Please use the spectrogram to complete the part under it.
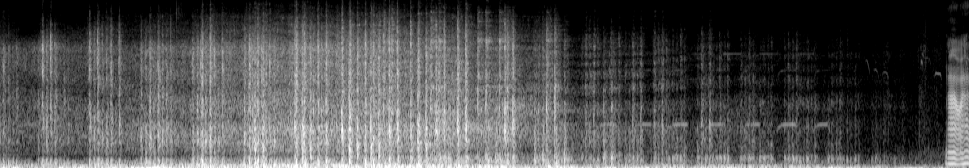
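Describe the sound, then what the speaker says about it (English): A train thunders past close by on a line near Norwich, Norfolk, its wheels clattering rhythmically over the rails in a continuous loud rush that eases slightly near the end. "and the train is now coming."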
